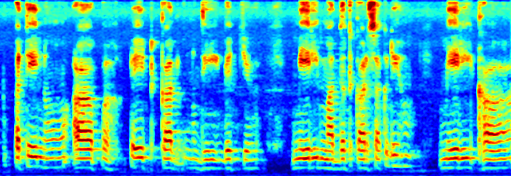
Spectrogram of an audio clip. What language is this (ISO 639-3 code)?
pan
